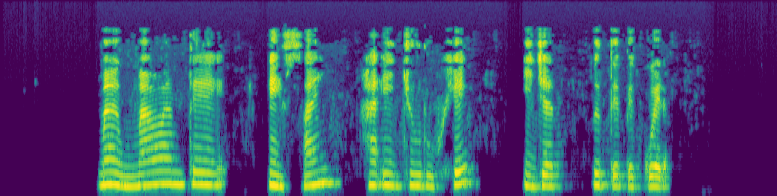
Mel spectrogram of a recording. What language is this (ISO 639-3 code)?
grn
